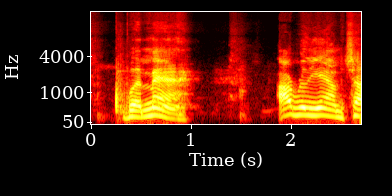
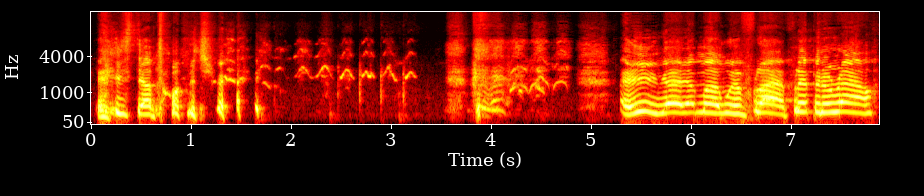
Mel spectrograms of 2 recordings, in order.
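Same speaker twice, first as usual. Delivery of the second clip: laughing through the words, pitch raised; cracking up; 9 semitones higher, slower than usual. Real, not acted. Telling viewers about a friend's treadmill fall, cracking up. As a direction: break into laughter while telling it.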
